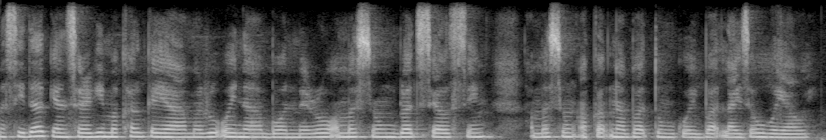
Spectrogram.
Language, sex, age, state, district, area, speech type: Manipuri, female, 18-30, Manipur, Bishnupur, rural, read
